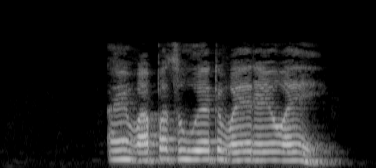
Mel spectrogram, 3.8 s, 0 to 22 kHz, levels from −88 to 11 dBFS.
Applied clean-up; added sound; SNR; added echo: none; none; none; none.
